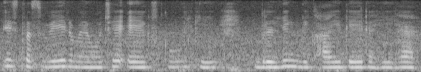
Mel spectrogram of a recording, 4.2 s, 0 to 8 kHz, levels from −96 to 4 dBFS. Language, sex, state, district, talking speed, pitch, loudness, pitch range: Hindi, female, Chandigarh, Chandigarh, 170 wpm, 220 Hz, -18 LUFS, 215-240 Hz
